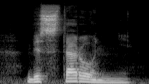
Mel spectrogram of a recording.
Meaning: impartial
- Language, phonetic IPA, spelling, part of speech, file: Belarusian, [bʲesːtaˈronʲːi], бесстаронні, adjective, Be-бесстаронні.ogg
